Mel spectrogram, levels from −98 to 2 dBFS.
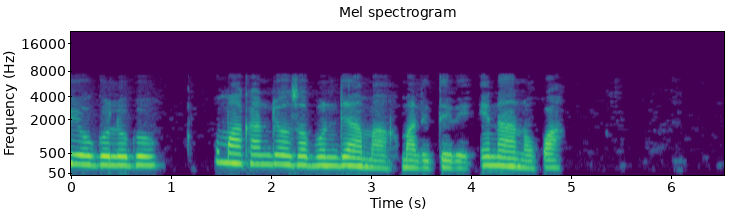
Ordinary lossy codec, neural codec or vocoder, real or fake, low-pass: none; none; real; 7.2 kHz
